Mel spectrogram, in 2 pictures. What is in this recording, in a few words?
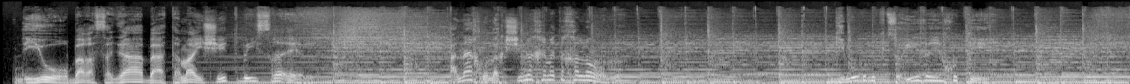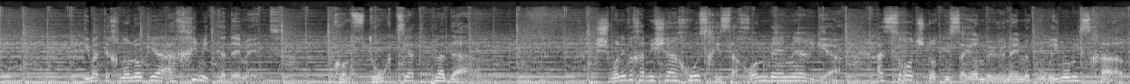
Hebrew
